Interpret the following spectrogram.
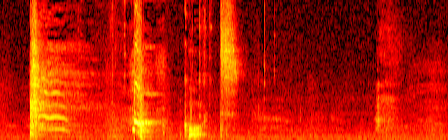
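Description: A woman's short scornful laugh: a sudden falling "hah", then a couple more short bursts around a muttered "God".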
